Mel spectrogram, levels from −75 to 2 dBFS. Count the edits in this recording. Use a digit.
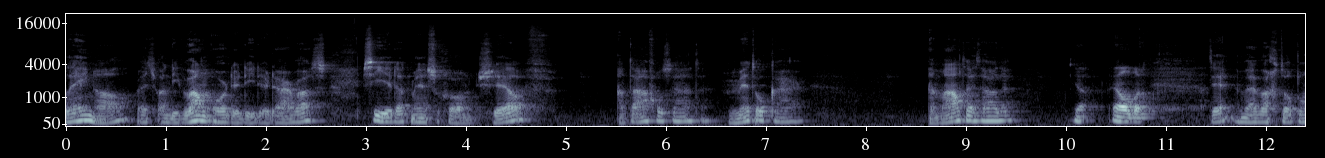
3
